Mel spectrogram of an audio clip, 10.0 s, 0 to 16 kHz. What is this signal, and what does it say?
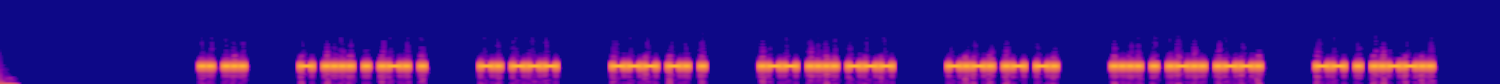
Morse code, heard as a keyed tone, about 41 wpm, 700 Hz. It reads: IS THERE NO ONE WHO CAN HELP ME?
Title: 2x Word-Spacing - Sentences from Top 200 Words - 45wpm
